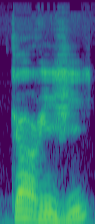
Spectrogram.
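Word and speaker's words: khariji: Alors ça s'écrit K-H, oula, je sais même plus prononcer, K-H-A-R-I-J-I-I, Kariji, K-H-A-R-I-J-I, et je vous le répète une troisième fois, Kariji, K-H-A-R-I-J-I.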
